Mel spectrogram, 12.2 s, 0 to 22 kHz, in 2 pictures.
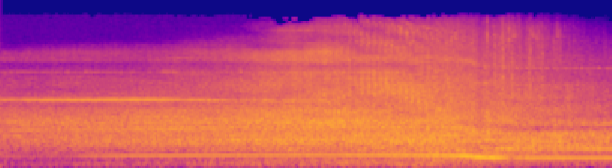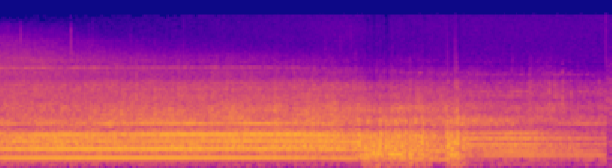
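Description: Škoda Fabia R5 rally car at full throttle, coming closer and louder, then passing with a sharp drop in engine pitch and pulling away with a steady engine note. There is a brief break in the engine note about ten seconds in, as from a gear shift or lift, before it starts to fade.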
